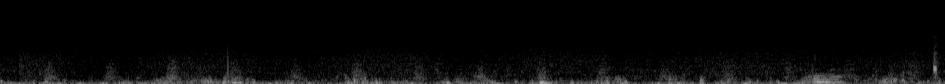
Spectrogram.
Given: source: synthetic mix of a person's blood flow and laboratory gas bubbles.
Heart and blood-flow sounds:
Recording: Doppler ultrasound of blood flow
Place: subclavian vein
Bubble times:
9.33-9.38 s: bubbles
From the record:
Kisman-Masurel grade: 112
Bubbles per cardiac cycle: 1 to 2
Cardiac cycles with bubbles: 1 to 10%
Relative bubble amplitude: moderate (0.250 to 0.450)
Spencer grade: 1 (occasional bubble signal discernible with the cardiac motion signal, with majority of cardiac periods free of bubbles)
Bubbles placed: anywhere in the cardiac cycle

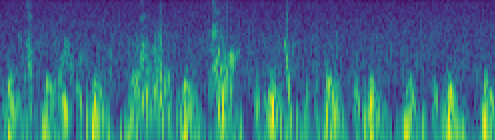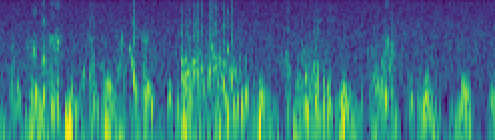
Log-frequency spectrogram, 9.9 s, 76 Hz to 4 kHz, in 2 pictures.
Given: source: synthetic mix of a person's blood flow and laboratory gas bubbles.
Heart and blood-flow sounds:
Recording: Doppler ultrasound of blood flow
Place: precordium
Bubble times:
0.18-0.40 s: bubbles
0.50-0.84 s: bubbles
1.08-1.13 s: bubbles
1.26-1.73 s: bubbles
2.08-2.41 s: bubbles
2.82-2.98 s: bubbles
3.15-3.19 s: bubbles
3.23-3.30 s: bubbles
3.34-3.44 s: bubbles
5.04-5.12 s: bubbles
5.21-5.58 s: bubbles
5.75-6.46 s: bubbles
6.73-7.47 s: bubbles
7.79-8.32 s: bubbles
8.54-8.94 s: bubbles
From the record:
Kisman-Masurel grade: 242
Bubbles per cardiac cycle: several, 3 to 8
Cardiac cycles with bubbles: 100%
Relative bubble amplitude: moderate (0.250 to 0.450)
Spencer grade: 3 (all of the cardiac periods contain showers or single bubble signals, but not dominating or overriding the cardiac motion signals)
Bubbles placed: only in the low amplitude regions of the cardiac cycle

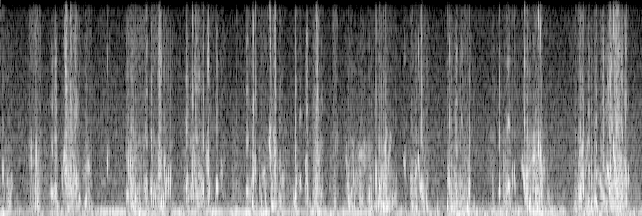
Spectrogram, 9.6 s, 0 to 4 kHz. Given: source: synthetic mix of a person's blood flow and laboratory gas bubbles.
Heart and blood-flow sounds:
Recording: Doppler ultrasound of blood flow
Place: subclavian vein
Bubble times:
0.00-0.19 s: bubbles
0.42-0.63 s: bubbles
0.72-1.38 s: bubbles
1.56-1.64 s: bubbles
1.87-2.59 s: bubbles
2.74-3.36 s: bubbles
3.53-3.57 s: bubbles
3.67-4.27 s: bubbles
4.38-4.84 s: bubbles
4.97-5.08 s: bubbles
5.16-5.96 s: bubbles
6.04-6.10 s: bubbles
6.13-6.45 s: bubbles
6.70-7.08 s: bubbles
7.36-7.42 s: bubbles
7.46-7.75 s: bubbles
7.80-8.27 s: bubbles
8.50-9.45 s: bubbles
From the record:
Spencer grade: 4 (maximum detectable bubble signal sounding continuously throughout systole and diastole of every cardiac period, and overriding the amplitude of the normal cardiac signals)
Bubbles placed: anywhere in the cardiac cycle

